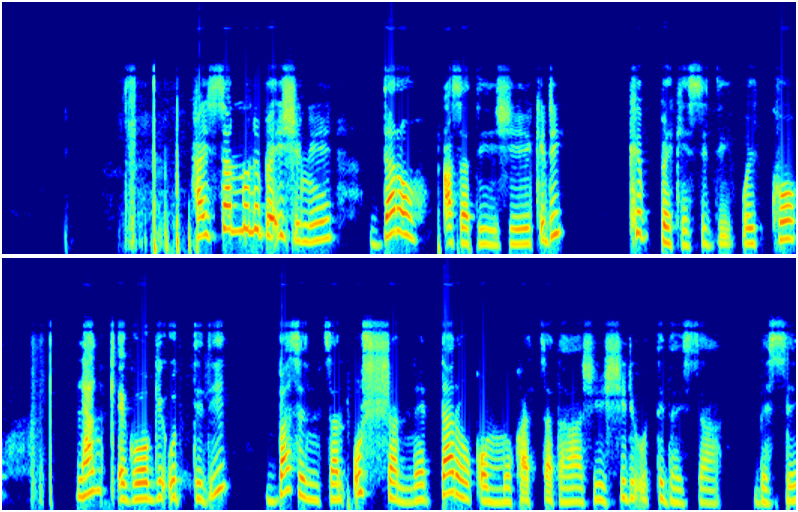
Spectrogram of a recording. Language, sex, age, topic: Gamo, female, 18-24, government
